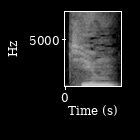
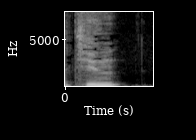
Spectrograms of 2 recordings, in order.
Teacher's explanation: 湖北安徽人说话没有后鼻音 · Shown in: second take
